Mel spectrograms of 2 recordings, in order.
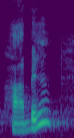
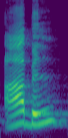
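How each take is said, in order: First: The name begins with an h sound. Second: The name begins directly with a vowel.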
